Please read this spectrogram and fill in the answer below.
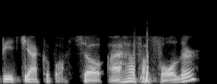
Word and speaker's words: Jacopo: Okay, in their vocabulary they have Jacopo and two more, but they pronounce like this, Jacopo.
